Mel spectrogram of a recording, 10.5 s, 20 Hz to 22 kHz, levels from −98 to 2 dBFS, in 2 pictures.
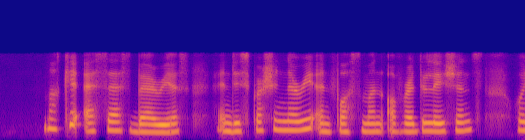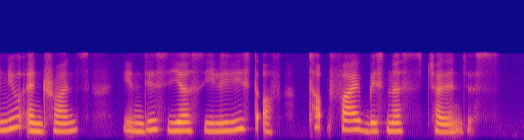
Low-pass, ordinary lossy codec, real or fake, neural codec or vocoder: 5.4 kHz; none; fake; codec, 24 kHz, 0.9 kbps, WavTokenizer, large speech release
